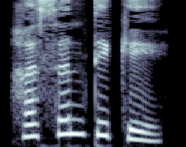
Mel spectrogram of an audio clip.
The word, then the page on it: ಹಸಂತಿಕೆ: hasantike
